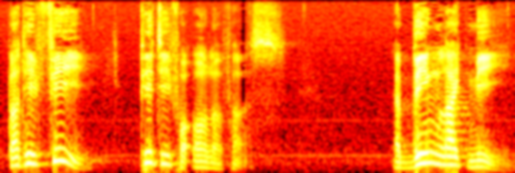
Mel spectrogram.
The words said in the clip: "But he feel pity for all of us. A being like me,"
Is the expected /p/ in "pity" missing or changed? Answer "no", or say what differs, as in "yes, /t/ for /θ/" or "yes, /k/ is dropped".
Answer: no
